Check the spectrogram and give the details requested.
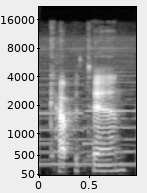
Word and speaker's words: Capitan: my way back here to Capitan or however you pronounce it it's Capitan but anyways uh before I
